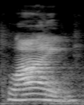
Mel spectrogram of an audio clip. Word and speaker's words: climb: is I understand, or a silent B at the end of the word, like in climb.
